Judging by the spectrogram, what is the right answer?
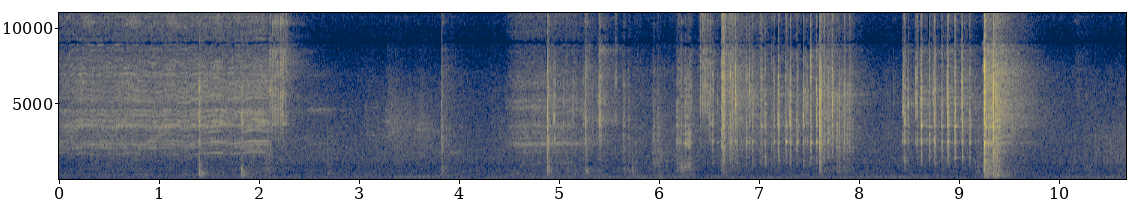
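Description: A small electric screwdriver's motor whirs for about two seconds. Scattered clicks follow, then fast runs of ratchet-like clicking and one sharp clack a little after nine seconds, as small metal parts of a laptop hard disk drive are worked loose.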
